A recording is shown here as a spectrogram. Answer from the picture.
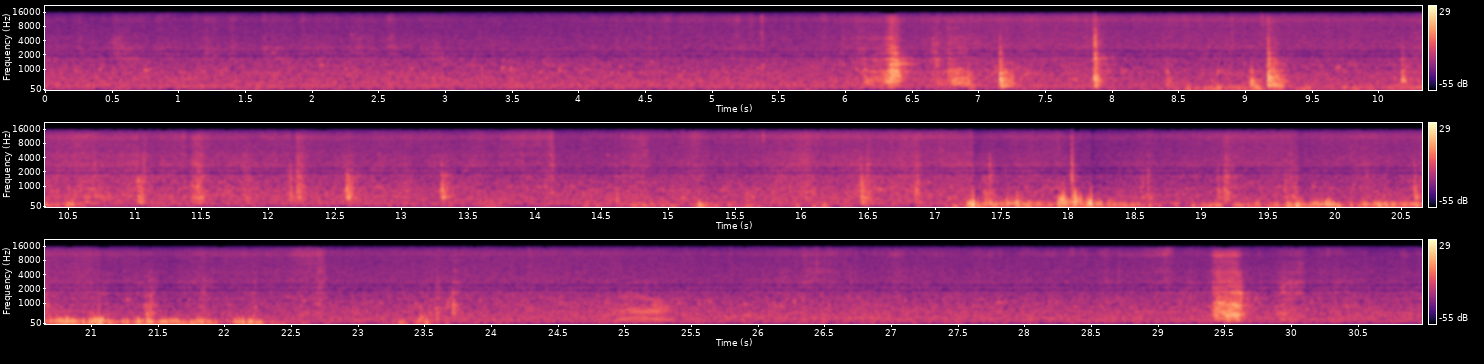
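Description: Intermittent light clicks, taps and scrapes as epoxy resin is brushed from a metal paint tray onto a plywood panel, with a few seconds of low rumbling past the middle.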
